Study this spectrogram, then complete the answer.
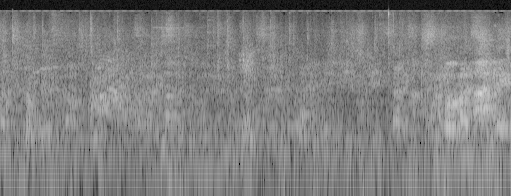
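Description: Video game fight sounds of punches and hits play in quick bursts.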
